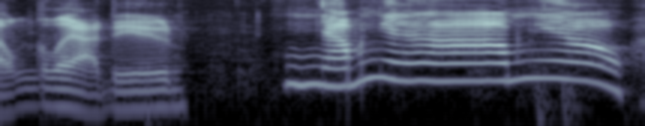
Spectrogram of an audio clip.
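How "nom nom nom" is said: high, drawn-out nom sounds; playful high-pitched chomping; munching noises. Pretend. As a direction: pretend to gobble in a squeaky pitch. Pretending to munch the building.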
